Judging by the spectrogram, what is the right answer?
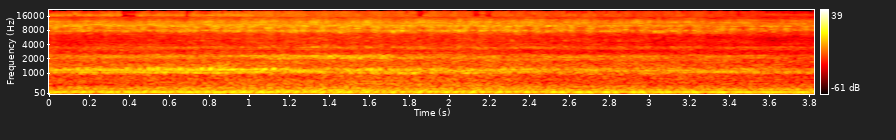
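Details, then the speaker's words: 1994 Chevy S10 at idle, after distributor timing: a steady high squeal over an even idle that never changes pitch. The owner suspects the AC condenser/compressor; this is not confirmed. "still hear a squeak yeah it's definitely that AC condenser is not happy"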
